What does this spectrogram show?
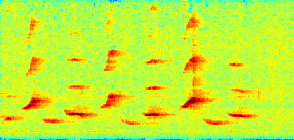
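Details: Javan myna chattering while rain falls: a run of varied clear whistled notes, some rising and some falling, delivered in bursts roughly every half second, with high overtones and a steady soft hiss underneath.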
